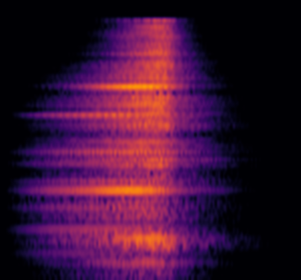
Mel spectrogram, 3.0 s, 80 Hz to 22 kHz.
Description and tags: Horror Sliding Transition
Recorded with a Zoom H2.
trailer, climax, build-up, climactic, cinematic, transition, tension, fright, glissando, surprise, bang, reveal, end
